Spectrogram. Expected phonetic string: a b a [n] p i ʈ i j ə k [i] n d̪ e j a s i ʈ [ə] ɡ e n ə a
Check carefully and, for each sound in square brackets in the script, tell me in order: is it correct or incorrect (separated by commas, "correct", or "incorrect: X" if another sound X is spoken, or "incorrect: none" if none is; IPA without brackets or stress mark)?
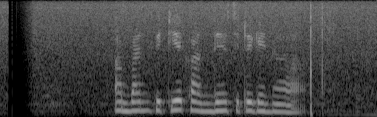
correct, incorrect: a, correct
